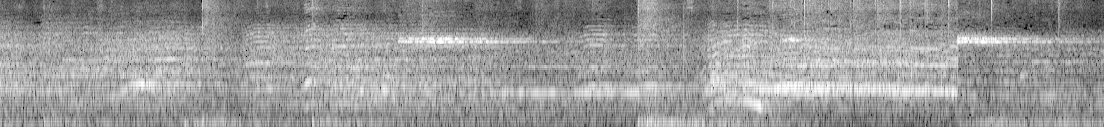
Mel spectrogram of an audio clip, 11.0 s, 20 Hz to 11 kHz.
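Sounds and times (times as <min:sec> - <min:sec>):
spectators cheering and shouting: 0:04.9 - 0:09.6.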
